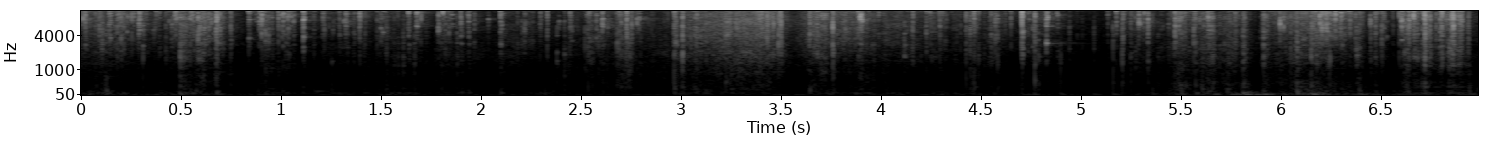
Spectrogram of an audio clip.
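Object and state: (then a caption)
Aluminum foil being crumpled. A thin sheet of aluminum foil is twisted and crumpled by fingertips with pink nails, giving a dense, continuous stream of bright, sharp crinkles and crackles. Soft low rustles run underneath. The sound stays steady and quiet throughout, with no ring after each crackle.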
